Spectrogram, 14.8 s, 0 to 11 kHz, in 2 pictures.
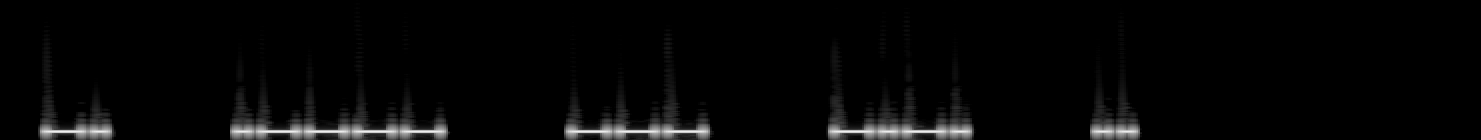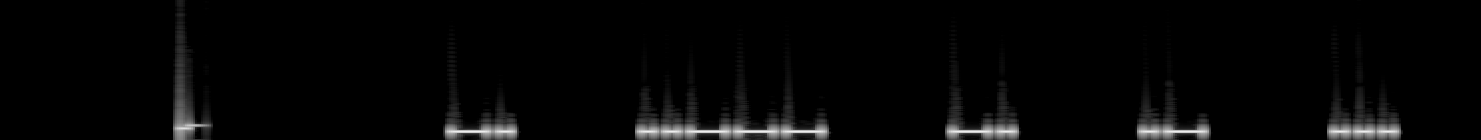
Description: Morse code, heard as a keyed tone, about 20 wpm, spaced as for 10 wpm, 700 Hz. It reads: N1OCI N2NAS
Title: 095 Lesson 16g - Letter c - Call Signs 20wpm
